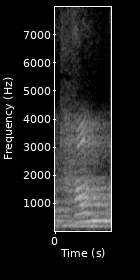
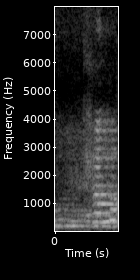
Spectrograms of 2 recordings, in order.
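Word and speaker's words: thumb: बच्चे ये बी आपका ये बी आपका साइलेंट है आपको थंब नहीं पढ़ना है ये भी आपका क्या है साइलेंट है ये भी आपका क्या है साइलेंट है आ रहा समझ में थम पढ़ते थे ना अभी तक इसको क्या पढ़ते थे थम क्या पढ़ना है थम क्या पढ़ना है थम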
